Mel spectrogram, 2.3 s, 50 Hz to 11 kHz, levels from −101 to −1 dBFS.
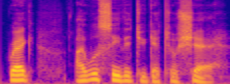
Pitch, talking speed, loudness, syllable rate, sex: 135 Hz, 235 wpm, -18 LUFS, 5.7 syllables/s, male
